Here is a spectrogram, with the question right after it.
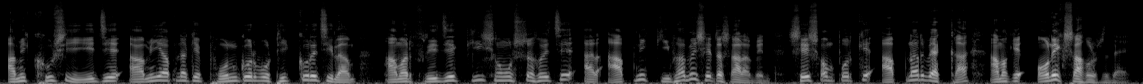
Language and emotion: Bengali, happy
